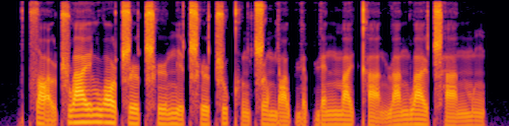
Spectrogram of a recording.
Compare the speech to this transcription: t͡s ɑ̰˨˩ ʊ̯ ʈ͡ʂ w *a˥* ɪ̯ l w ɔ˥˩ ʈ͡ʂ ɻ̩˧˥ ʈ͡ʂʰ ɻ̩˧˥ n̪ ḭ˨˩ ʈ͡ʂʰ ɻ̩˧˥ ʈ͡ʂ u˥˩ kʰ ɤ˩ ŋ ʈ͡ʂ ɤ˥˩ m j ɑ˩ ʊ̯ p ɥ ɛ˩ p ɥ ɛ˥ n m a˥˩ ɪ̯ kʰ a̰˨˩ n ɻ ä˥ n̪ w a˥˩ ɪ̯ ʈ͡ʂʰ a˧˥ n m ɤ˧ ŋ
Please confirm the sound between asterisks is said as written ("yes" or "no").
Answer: yes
